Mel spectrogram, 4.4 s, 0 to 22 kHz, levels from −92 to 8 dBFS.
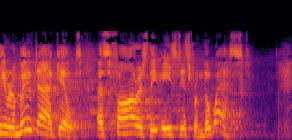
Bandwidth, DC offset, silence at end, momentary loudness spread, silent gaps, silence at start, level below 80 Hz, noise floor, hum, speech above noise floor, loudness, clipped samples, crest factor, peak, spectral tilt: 8.8 kHz; under 0.1%; 0 s; 10 LU; none; 0 s; -56 dBFS; -42 dBFS; none; 29 dB; -14 LUFS; under 0.1%; 14 dB; 0 dBFS; -4.5 dB/octave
